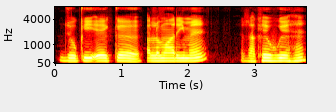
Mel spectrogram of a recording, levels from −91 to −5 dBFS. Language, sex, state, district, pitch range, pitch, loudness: Hindi, male, Bihar, Sitamarhi, 140-150 Hz, 145 Hz, -15 LUFS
